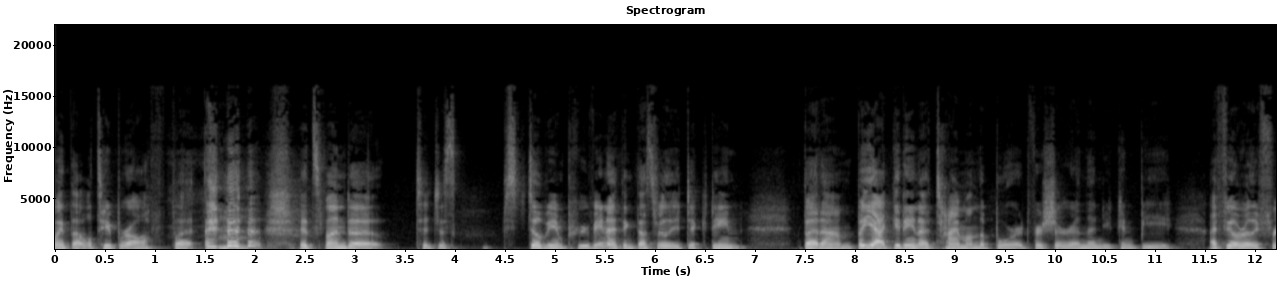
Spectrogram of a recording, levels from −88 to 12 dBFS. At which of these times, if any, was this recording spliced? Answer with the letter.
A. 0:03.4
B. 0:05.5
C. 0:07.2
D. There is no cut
A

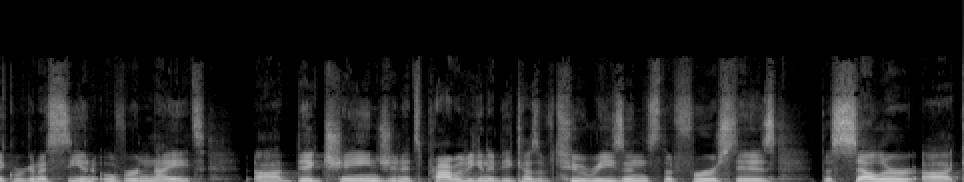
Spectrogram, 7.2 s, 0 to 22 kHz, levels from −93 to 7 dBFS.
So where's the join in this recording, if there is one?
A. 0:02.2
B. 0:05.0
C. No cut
C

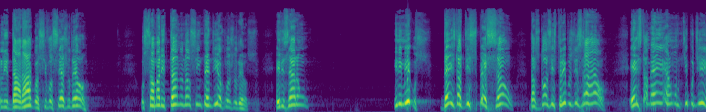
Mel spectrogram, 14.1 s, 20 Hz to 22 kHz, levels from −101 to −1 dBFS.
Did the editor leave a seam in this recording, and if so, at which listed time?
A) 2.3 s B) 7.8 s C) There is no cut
C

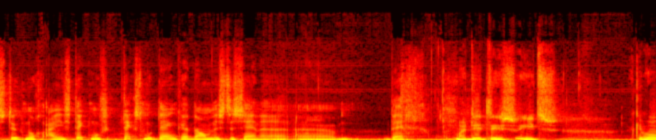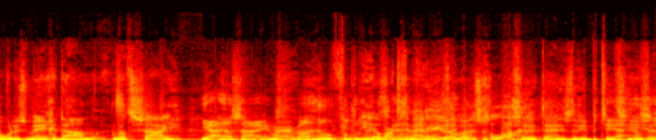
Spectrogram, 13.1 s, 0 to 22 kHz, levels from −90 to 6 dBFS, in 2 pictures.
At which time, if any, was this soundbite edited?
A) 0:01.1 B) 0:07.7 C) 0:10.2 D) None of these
B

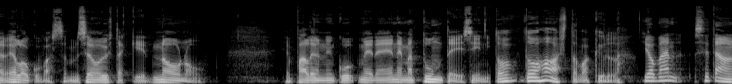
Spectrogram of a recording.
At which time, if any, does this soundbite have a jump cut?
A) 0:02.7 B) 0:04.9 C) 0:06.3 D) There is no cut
B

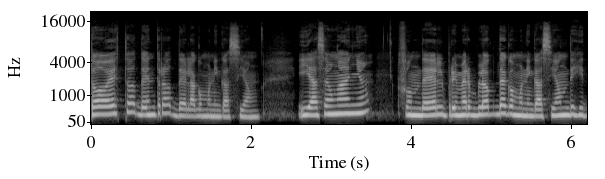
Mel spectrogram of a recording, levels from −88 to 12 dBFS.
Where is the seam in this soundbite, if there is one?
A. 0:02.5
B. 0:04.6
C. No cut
C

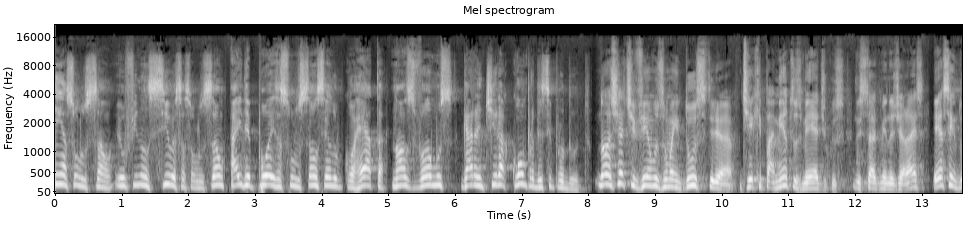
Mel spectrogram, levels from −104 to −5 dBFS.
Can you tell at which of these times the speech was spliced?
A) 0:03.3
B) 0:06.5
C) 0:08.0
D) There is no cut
C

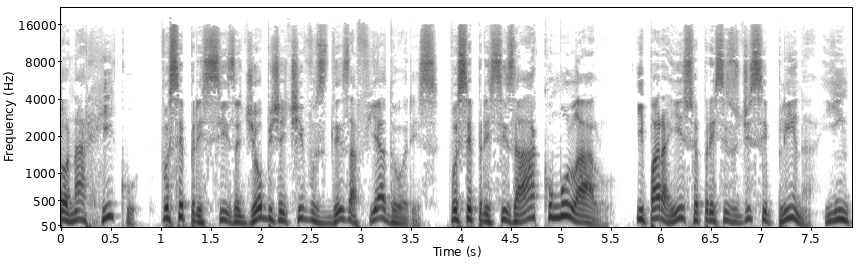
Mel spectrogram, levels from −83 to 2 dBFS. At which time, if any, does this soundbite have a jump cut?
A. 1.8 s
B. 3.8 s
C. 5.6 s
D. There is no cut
B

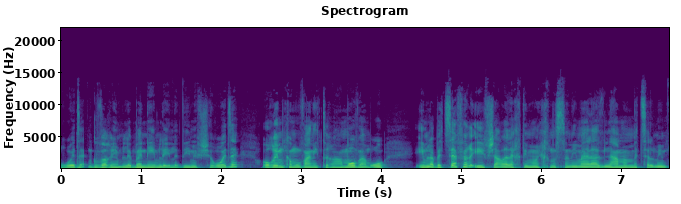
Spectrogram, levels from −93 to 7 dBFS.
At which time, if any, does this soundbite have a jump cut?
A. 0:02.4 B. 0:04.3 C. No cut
A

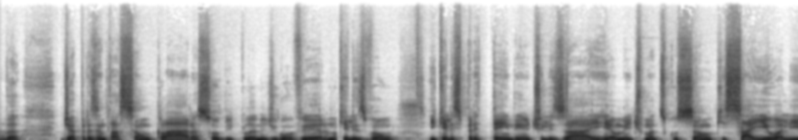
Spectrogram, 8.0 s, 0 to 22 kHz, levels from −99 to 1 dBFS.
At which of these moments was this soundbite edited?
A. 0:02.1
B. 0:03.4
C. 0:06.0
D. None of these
B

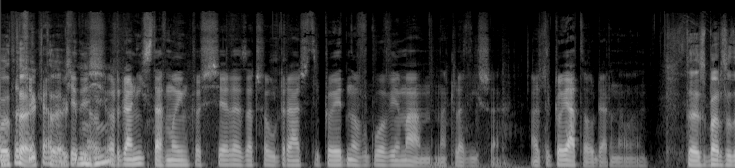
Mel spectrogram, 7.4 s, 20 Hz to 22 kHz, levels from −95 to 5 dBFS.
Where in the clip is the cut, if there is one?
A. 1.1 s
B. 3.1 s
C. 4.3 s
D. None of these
C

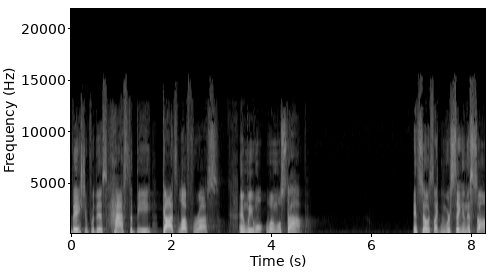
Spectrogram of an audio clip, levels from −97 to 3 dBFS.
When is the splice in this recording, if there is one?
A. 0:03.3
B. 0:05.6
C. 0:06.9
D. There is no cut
A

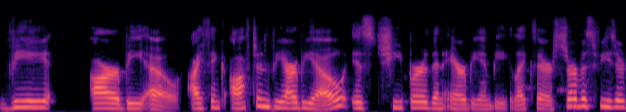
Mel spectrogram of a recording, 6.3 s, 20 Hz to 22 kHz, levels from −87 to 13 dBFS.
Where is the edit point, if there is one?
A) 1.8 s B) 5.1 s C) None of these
C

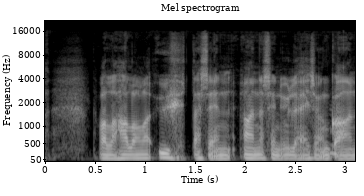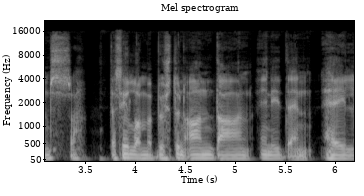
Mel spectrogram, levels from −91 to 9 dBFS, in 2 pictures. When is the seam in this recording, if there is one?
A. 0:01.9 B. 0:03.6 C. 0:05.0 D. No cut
B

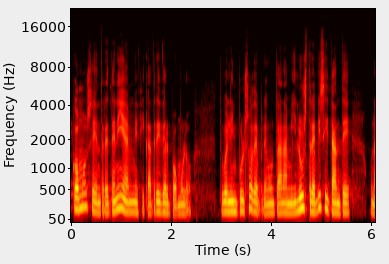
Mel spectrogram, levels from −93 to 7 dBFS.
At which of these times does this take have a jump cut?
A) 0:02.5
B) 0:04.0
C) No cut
C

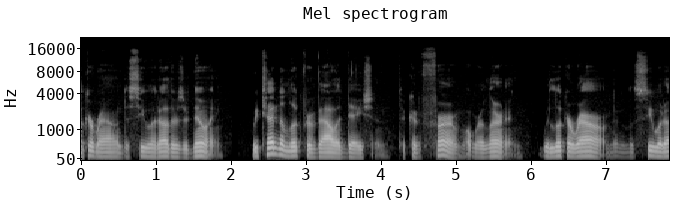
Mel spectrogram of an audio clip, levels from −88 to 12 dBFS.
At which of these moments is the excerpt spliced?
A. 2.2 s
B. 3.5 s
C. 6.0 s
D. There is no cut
D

